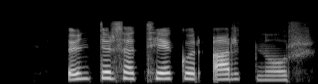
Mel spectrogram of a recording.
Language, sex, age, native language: Icelandic, female, 10, Icelandic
